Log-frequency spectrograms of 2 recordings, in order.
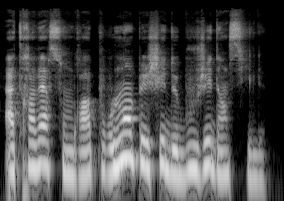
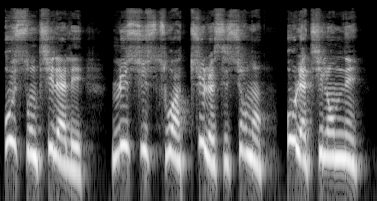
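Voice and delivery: higher and louder, pressing for an answer; urgent demand; 6 semitones higher, 7 dB louder than usual. A narrator's reading. Regulus demanding Lucius tell him, urgent and loud.

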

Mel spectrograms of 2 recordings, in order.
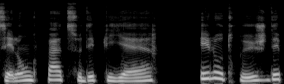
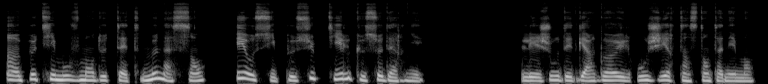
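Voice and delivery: ordinary delivery

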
